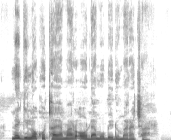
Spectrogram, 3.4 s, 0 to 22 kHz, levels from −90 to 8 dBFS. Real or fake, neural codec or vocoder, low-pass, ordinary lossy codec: real; none; none; none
